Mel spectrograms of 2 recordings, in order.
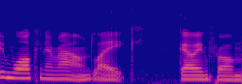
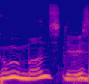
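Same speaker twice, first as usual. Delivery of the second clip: put-on loud, teasing copy of Young; mock spooked imitation; 9 dB louder, slower than usual. Narrator teasing Young to co-host, mock spooked imitation. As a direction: mimic his silly fright, louder. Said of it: "he's gone like".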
